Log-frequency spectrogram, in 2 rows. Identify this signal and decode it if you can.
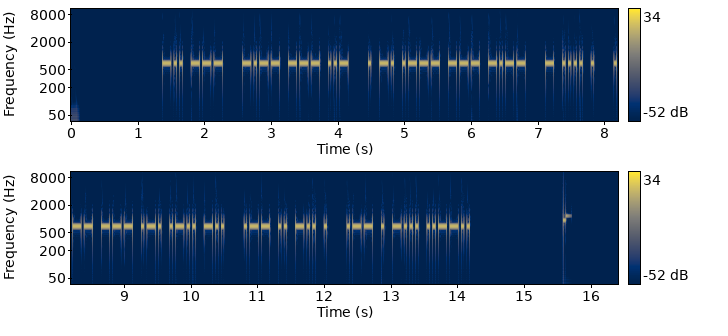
Morse code, heard as a keyed tone, about 28 wpm, 700 Hz. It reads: DO YOU ENJOY THE WORLD WIDE WEB?
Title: Sentences from Top 1000 Words - Review Part 4 - 28wpm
